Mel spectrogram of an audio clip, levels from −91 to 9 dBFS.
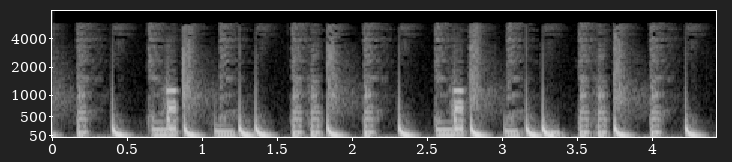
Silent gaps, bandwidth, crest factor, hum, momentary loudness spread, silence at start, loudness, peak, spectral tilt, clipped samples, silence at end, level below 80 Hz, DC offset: none; 6 kHz; 14 dB; none; 4 LU; 0 s; -18 LUFS; -2 dBFS; -9 dB/octave; under 0.1%; 0.05 s; -20 dBFS; under 0.1%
